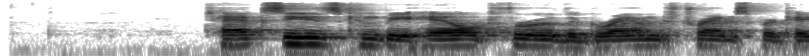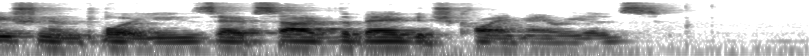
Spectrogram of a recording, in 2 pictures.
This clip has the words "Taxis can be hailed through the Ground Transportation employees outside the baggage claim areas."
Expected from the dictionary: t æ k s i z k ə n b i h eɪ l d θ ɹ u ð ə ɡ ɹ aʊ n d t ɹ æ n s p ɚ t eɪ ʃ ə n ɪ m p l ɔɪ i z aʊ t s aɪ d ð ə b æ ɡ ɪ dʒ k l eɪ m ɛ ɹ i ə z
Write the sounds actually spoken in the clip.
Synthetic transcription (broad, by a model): t æ k s i z k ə n b i h eɪ l d θ ɹ u ð ə ɡ ɹ aʊ n t ɹ æ n s p ɚ t eɪ ʃ ə n ɪ m p l ɔɪ i z aʊ t s aɪ d ð ə b æ ɡ ɪ dʒ k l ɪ m ɛ ɹ i ə z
